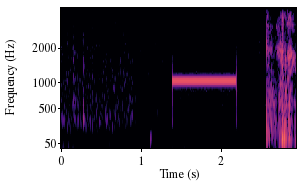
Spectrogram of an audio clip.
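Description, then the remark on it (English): A single steady answering-machine beep, loud and flat-pitched, lasting just under a second over faint line hiss, then a voice begins speaking right after it ends. “Please leave a number after the beep, and I'll get back to you if I can.”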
